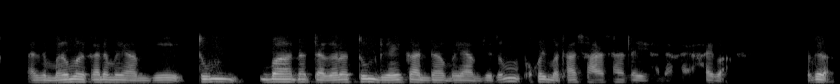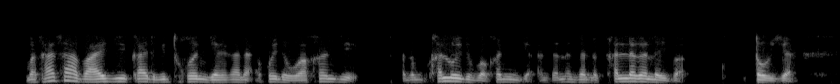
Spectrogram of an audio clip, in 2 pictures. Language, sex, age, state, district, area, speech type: Manipuri, male, 30-45, Manipur, Senapati, rural, conversation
